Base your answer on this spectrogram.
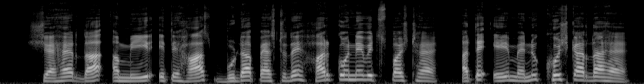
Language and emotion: Punjabi, happy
